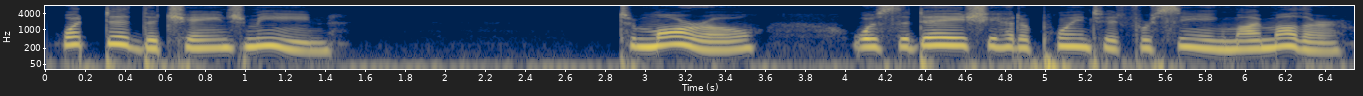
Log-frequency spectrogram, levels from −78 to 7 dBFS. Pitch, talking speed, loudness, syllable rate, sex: 210 Hz, 155 wpm, -17 LUFS, 4.7 syllables/s, female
